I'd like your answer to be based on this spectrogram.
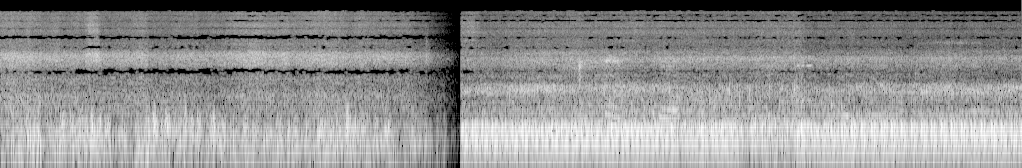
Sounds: Water vehicle, Wind, speedboat acceleration, speedboat, Wind noise (microphone)

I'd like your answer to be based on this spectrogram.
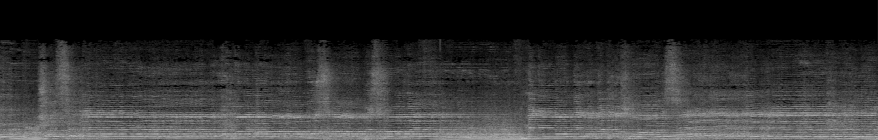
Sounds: Music, Male singing

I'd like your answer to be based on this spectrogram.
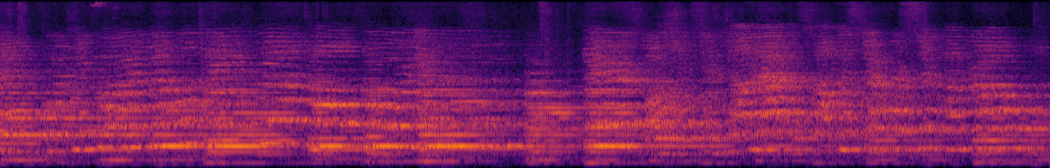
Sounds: Music, Choir, Child singing

